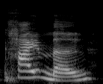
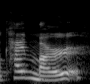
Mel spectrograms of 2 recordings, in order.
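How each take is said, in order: First: Said in the usual way. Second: 开门儿 with the last syllable curled into an R; Beijing-style R colouring on the end of 开门儿; Beijing erhua. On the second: Shown as a demonstration. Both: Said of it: "Beijing people".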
